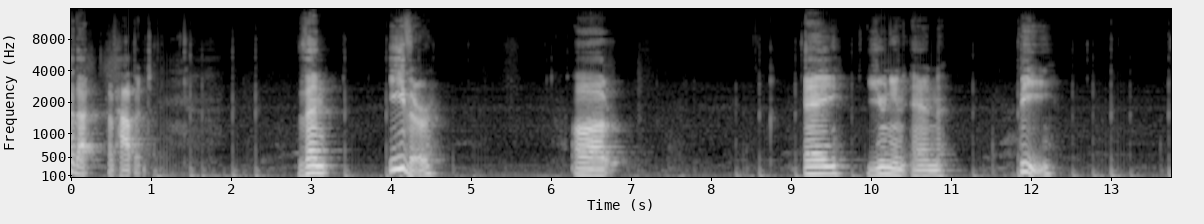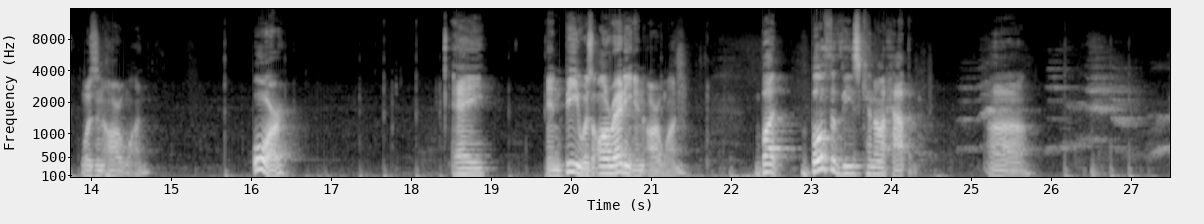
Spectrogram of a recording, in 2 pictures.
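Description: A man speaks calmly into a close microphone, explaining at a measured pace.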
